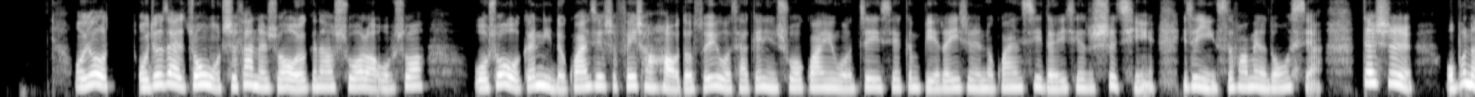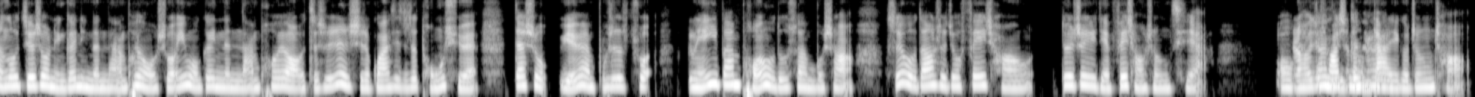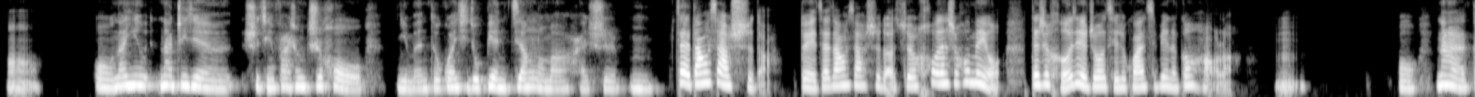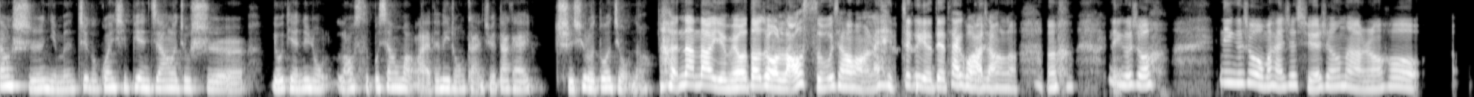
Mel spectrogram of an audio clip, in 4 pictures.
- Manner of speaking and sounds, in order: other background noise; laugh; laughing while speaking: "那倒也没有到这种老死 … 了，嗯。那个时候"; laugh
- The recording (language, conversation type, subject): Chinese, podcast, 有没有一次和解让关系变得更好的例子？
- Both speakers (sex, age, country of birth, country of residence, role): female, 25-29, United States, United States, guest; female, 40-44, China, France, host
